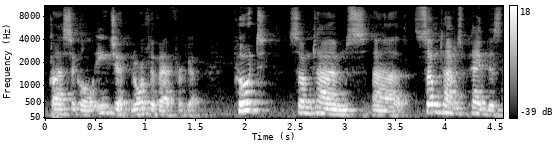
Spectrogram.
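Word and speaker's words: Phut: And the sons of Ham, Kush, Misraam, and Poot, and Canaan. Yes, that is you pronounce it. P H U T is pronounced P, not P. Put you got to say it like that.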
